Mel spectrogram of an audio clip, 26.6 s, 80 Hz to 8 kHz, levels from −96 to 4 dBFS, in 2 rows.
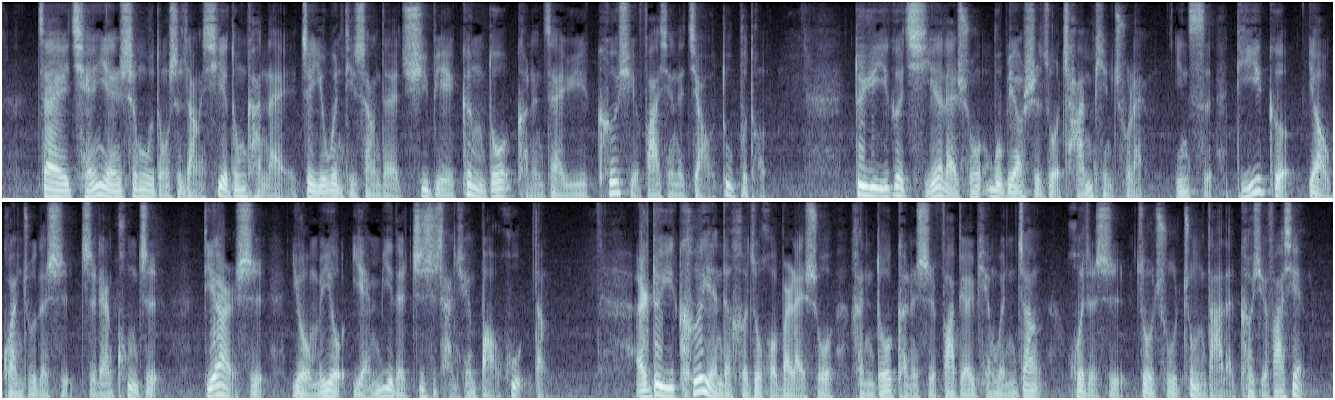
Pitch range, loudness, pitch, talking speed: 75-105 Hz, -14 LUFS, 85 Hz, 260 characters per minute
